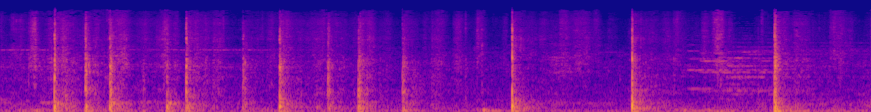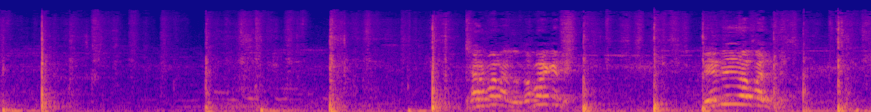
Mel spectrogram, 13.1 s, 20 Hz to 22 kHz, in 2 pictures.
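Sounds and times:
punches thudding on punching bag: 0.4 - 4.0, 4.7 - 5.0, 5.8 - 7.1.

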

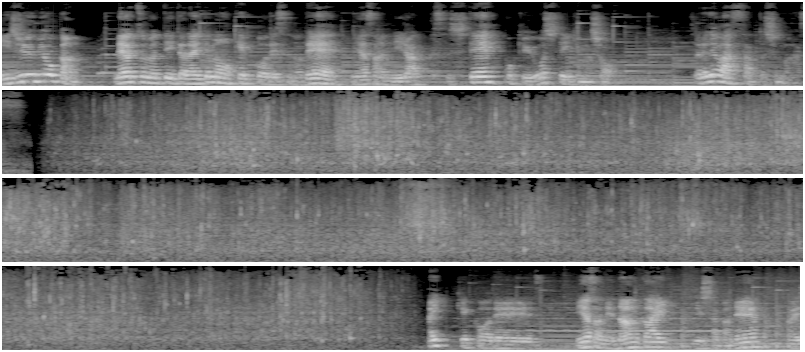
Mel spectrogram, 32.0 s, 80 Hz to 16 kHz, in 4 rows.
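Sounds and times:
ocean waves washing onto beach: 8.6 - 27.9.

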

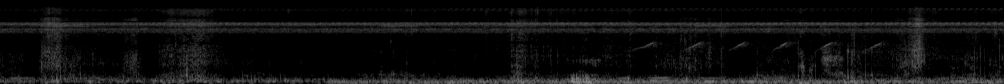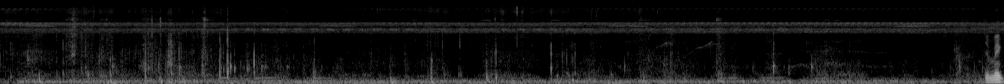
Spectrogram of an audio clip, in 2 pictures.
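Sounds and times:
high-pitched insect drone: 0.0 - 20.0
footsteps in dry leaves: 6.6 - 18.5.

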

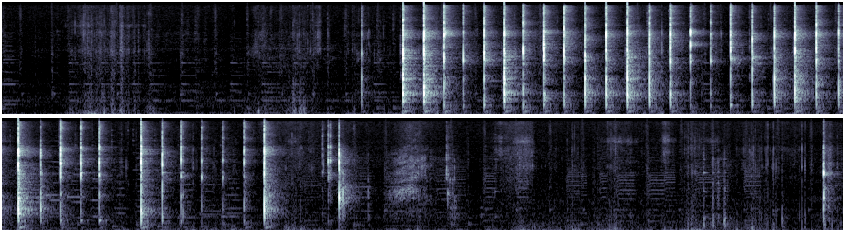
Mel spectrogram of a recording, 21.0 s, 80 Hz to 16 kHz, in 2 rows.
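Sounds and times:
soft background music: 0.0 - 21.0
knife chopping on cutting board: 4.5 - 15.0.

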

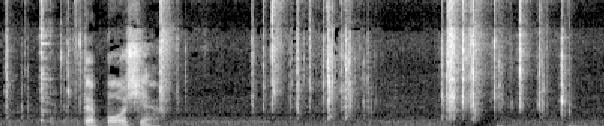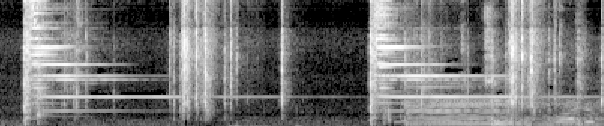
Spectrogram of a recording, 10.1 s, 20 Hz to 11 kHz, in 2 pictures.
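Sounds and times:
sharp ringing metal clack: 5.2 - 9.4
toy pistol clicks: 6.4 - 7.5, 9.3 - 9.8.

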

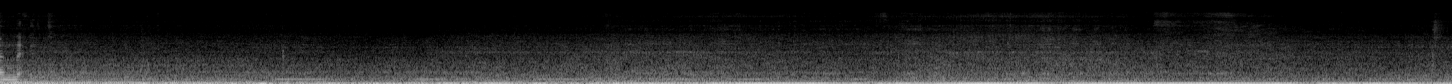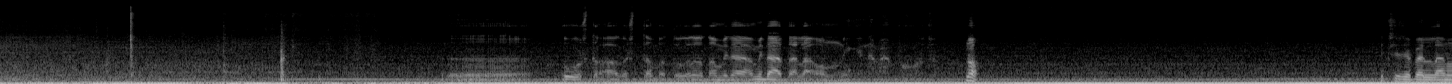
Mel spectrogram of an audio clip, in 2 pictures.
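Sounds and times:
diesel truck engine drone: 0.0 - 29.0.

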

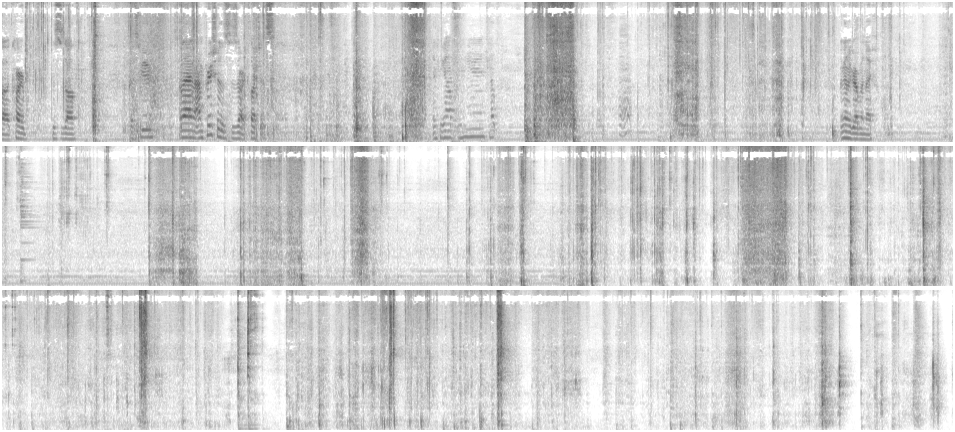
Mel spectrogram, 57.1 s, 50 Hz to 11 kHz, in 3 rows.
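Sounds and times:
packaging rustling: 0.0 - 6.8, 10.8 - 18.0, 30.2 - 42.6, 43.8 - 54.8
packaging tearing: 0.2 - 1.9, 2.5 - 5.4, 12.9 - 16.6
knife cutting packaging: 0.4 - 5.4, 8.0 - 8.6, 10.7 - 11.6, 13.1 - 16.7, 23.8 - 26.8, 28.7 - 42.4, 43.8 - 54.8.

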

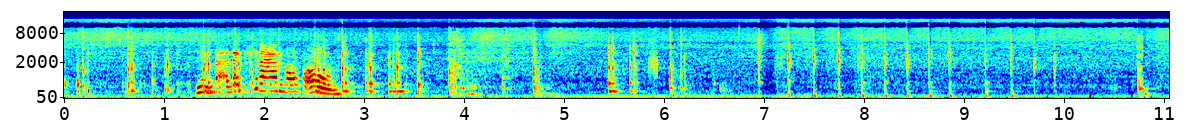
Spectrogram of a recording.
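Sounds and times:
metal ladle scraping a wok: 0.0 - 6.2
faint hiss: 0.0 - 11.0.

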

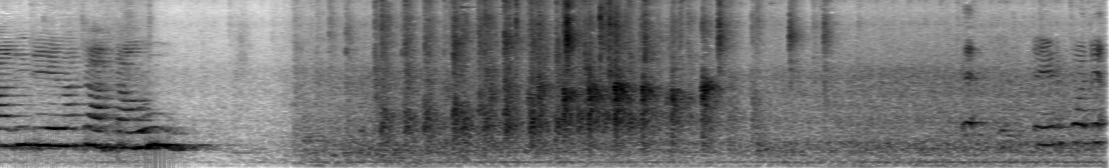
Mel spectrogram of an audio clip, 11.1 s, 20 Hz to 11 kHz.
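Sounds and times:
small group clapping: 2.9 - 8.5.

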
